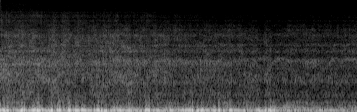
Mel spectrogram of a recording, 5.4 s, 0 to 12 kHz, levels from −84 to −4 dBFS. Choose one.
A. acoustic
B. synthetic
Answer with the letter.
B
